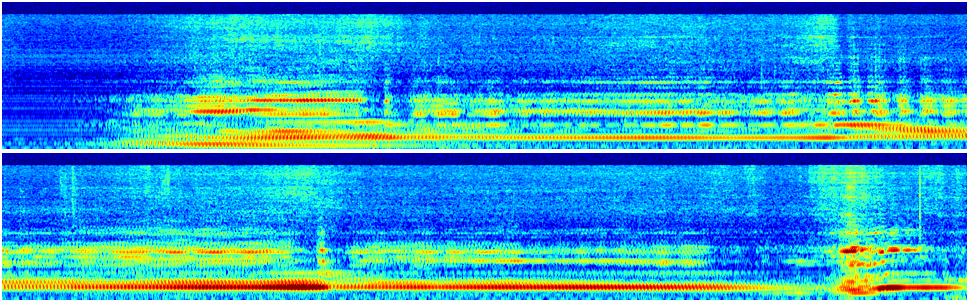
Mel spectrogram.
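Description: Acoustic double bass played with a bow: after a quiet first second, long sustained bowed notes with rich overtones. Low notes come first, then a higher note is drawn out and held until near the end.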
